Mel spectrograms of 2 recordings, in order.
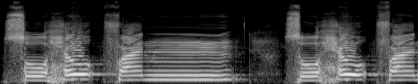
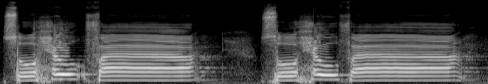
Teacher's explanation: جب رکیں گے تو اس کو کھینچنا ہے، آخر میں الف پڑھنا ہے کیونکہ دو زبر کی تنوین ہے.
